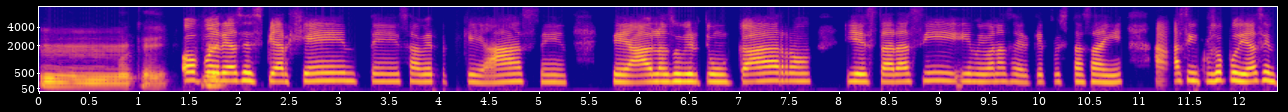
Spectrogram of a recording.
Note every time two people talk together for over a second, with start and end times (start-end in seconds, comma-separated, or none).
none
